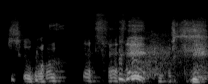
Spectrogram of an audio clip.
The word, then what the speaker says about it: Siobhan: Siobhan. We used to say, Siobhan, your knickers, your father is coming. It was a common joke in Ireland because Siobhan means like to put on quickly.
